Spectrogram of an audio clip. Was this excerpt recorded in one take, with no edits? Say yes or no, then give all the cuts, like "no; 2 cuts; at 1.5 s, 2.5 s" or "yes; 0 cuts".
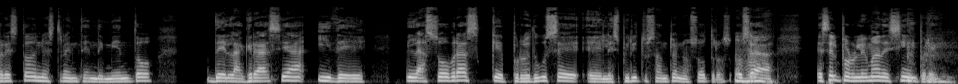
yes; 0 cuts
